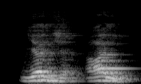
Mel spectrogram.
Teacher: জিম লাম পেশ জুল, ইয়া জাহাল, এখানে দেখেন জিম সাকিন, এটা কলকলা হরফ, গতিকে এখানে আওয়াজটা টক্কর খাবে। এই লাম কলকলা হরফ না, এখানে আওয়াজটা টক্কর খাবে না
